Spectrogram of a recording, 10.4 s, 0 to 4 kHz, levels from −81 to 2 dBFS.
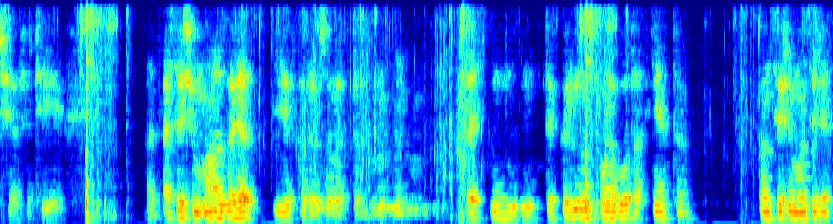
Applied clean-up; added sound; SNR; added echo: none; Cutlery, silverware; 12 dB; reverberation time 0.2 s.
